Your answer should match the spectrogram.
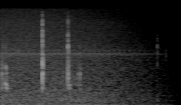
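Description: Near silence: room tone with a few faint clicks in the first second, fading away toward the end.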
